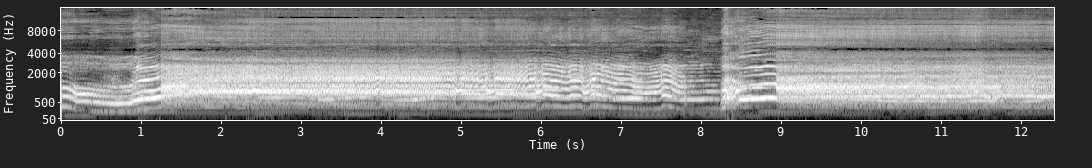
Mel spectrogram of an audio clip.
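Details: Two huskies in Canada howl together to a piano, in long, wavering tones that slide up and down over the piano notes.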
